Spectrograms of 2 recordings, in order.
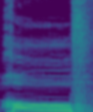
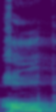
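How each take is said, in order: First: The word ends in an f sound. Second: The word ends in a b sound. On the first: The speaker calls it right. "তাহলে বলতে হবে কি খৌফ" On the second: The speaker calls it wrong. "খৌফ বলবেন না"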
